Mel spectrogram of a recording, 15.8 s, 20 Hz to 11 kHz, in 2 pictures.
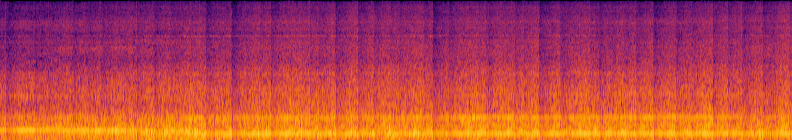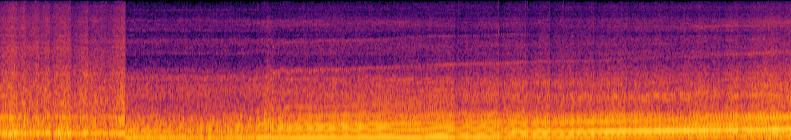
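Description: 2003 Kawasaki ZX-6R 636's inline-four engine, heard from the rider's helmet over a steady rush of wind, running at steady revs while cruising. About nine seconds in the sound changes abruptly, and the engine note then climbs steadily in pitch as the bike accelerates.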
